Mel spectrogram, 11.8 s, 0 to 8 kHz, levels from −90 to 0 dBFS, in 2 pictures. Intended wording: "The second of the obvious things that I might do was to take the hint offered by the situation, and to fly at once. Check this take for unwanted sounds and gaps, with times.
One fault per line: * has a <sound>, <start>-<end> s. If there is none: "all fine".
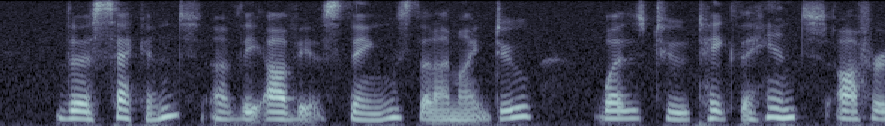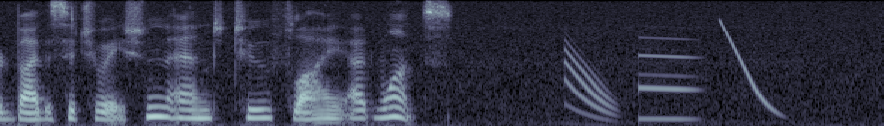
* has a chirp, 9.7-11.2 s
